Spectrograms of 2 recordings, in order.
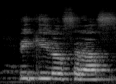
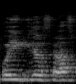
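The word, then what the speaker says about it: Poecilocerus: তো আমরা যে গাছপালা নিয়ে পড়বো এখানে যে প্রজাতির এই 20টার মধ্যে একটা নিয়ে আমরা পড়বো, ওটার নাম হচ্ছে পিকিলোসেরাস পিকটাস। যদিও ভুলে গেলি পইগিলোসেরাস পড়ছো তাহলে কিন্তু বুঝবো যে বরিশালের ডাক্তার তোমরা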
